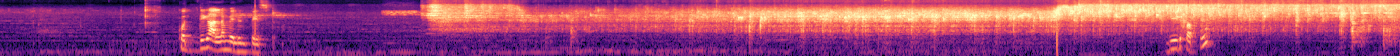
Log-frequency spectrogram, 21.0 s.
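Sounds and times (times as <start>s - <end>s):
paste sizzling in hot oil: 6.3s - 21.0s.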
